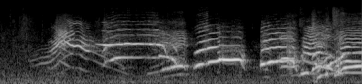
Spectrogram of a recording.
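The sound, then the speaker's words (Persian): A cat yowls loudly in a string of drawn-out, high-pitched meows that rise and fall, about five cries in quick succession over a faint background hiss. “آروم گربه است دیگه آخه جای گربه اینجاست”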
